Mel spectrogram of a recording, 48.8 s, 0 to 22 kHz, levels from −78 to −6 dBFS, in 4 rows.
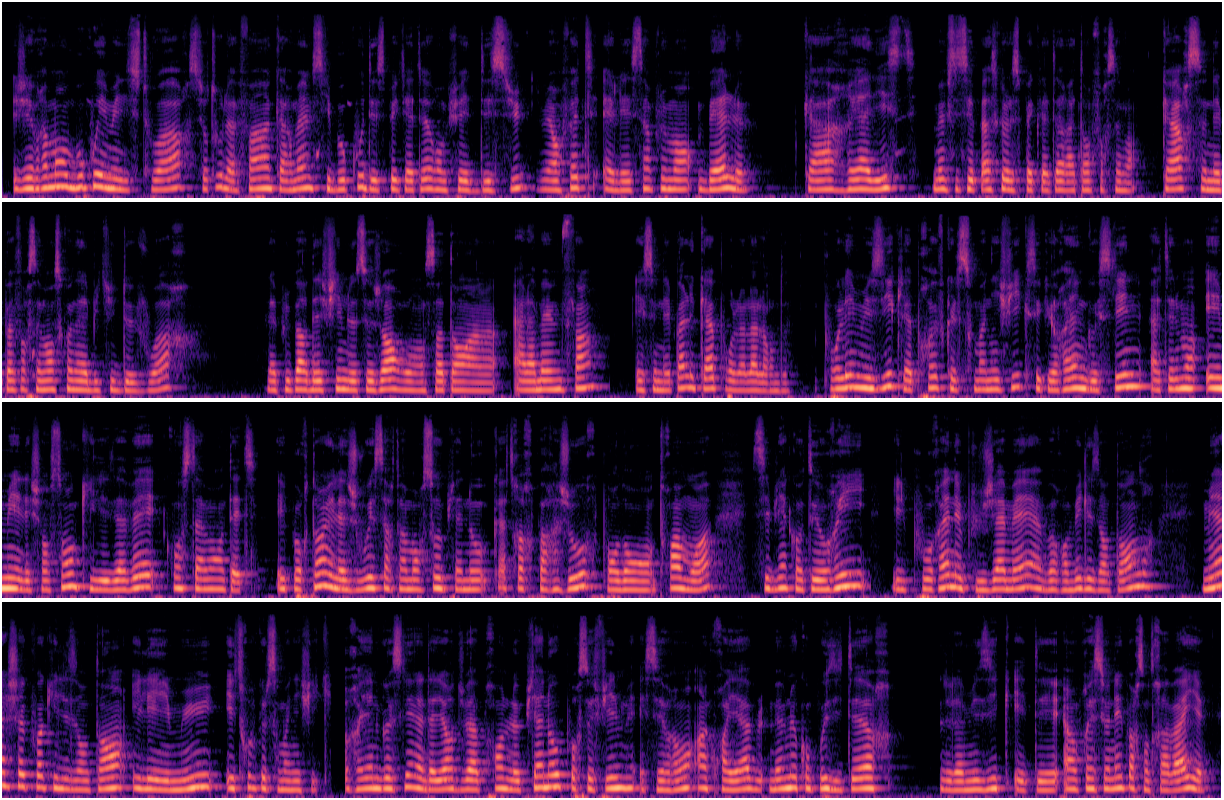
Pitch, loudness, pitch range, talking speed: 195 Hz, -26 LUFS, 180-215 Hz, 205 wpm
